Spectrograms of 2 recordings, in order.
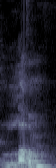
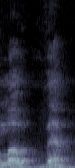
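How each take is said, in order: First: The second word is reduced to a short 'em'. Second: The second word is a full 'them' with th. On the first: "She says love them" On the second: "instead of saying love them"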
